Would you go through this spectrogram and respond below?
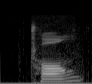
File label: "chong2", chinese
